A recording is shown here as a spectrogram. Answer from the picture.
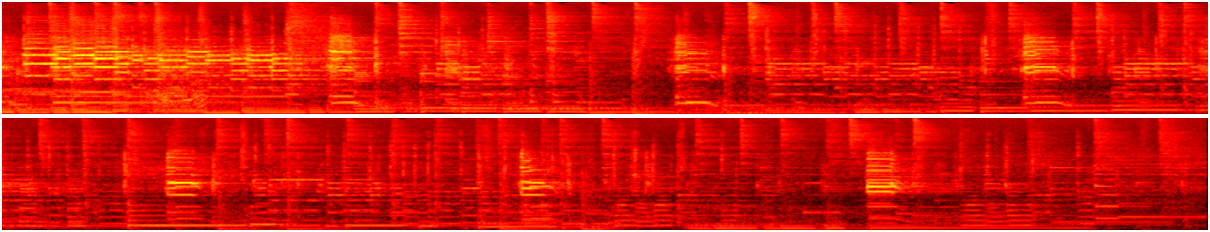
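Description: Live psychedelic rock band playing an instrumental jam: electric guitar lines over bass guitar, organ and drums, growing gradually quieter toward the end.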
